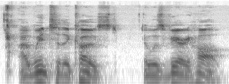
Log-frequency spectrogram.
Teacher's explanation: Be a real- Raise your verbal intonation at the end of the sentence. New Zealand English speakers typically inflect their voices upwards at the end of declarative sentences. To American and British English speakers, it can sound like Kiwis are asking questions when they are simply making statements.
